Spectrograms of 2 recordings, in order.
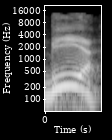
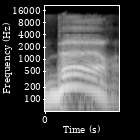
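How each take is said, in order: First: The vowel is a close 'ee' sound. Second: The vowel is an open 'eh' sound. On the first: The speaker calls it wrong. "moi je disais beer" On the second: The speaker calls it right. "on doit dire beurre"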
